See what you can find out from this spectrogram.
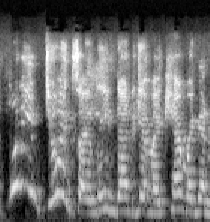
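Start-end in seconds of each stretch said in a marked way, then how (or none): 0.0-0.7 high startled squeal of disbelief; alarmed friend. Retold or imitated. Friend in the driver's seat baffled by the camera, high alarmed squeak. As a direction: imitate a baffled friend shrieking at you. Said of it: "and Debbie's like".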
